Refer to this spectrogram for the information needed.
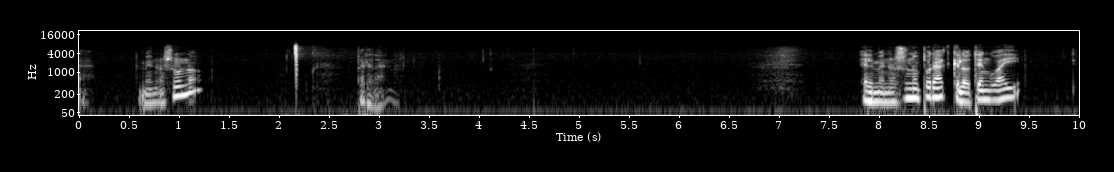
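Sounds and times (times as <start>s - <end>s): person speaking: 2.1s - 3.5s
person sniffing: 6.8s - 7.3s.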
